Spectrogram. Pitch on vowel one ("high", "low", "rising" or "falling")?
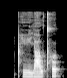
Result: low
